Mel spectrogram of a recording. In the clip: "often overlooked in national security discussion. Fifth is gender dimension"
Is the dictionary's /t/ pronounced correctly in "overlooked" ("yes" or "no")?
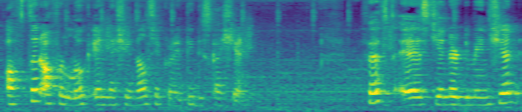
no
